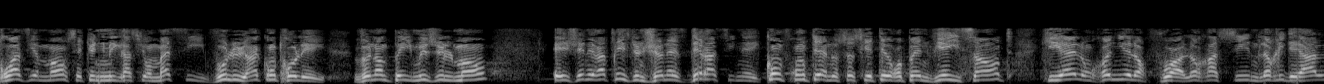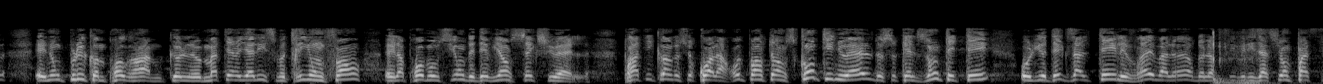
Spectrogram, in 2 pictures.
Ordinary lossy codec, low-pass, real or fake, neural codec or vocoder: none; 5.4 kHz; real; none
